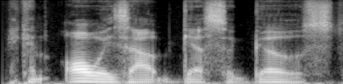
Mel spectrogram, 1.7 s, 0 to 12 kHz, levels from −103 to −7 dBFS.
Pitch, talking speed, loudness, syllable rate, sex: 95 Hz, 210 wpm, -20 LUFS, 5.3 syllables/s, male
